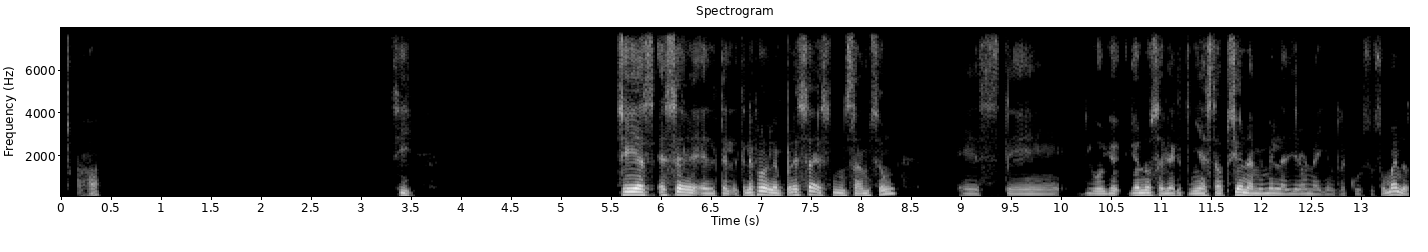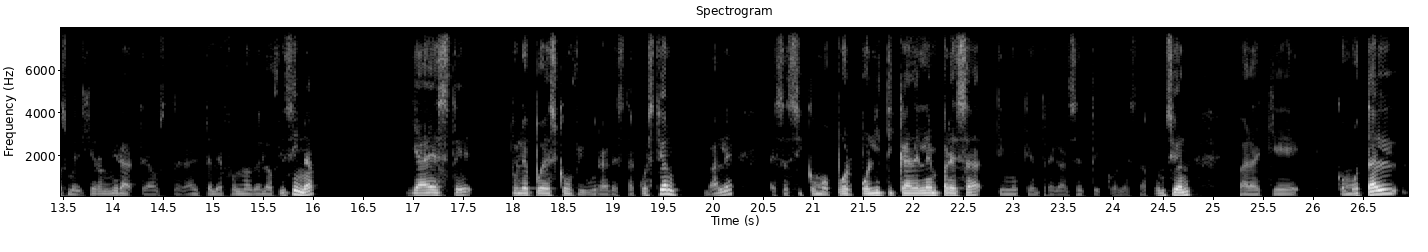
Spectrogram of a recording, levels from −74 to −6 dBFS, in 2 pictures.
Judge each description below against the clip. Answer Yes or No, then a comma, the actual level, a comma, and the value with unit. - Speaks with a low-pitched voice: Yes, low, 110 Hz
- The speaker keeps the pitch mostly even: No, average, 3.8 semitones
